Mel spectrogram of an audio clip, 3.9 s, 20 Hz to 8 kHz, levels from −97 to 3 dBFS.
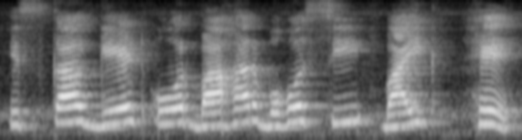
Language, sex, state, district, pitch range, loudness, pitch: Hindi, female, Madhya Pradesh, Bhopal, 245-300 Hz, -16 LUFS, 280 Hz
